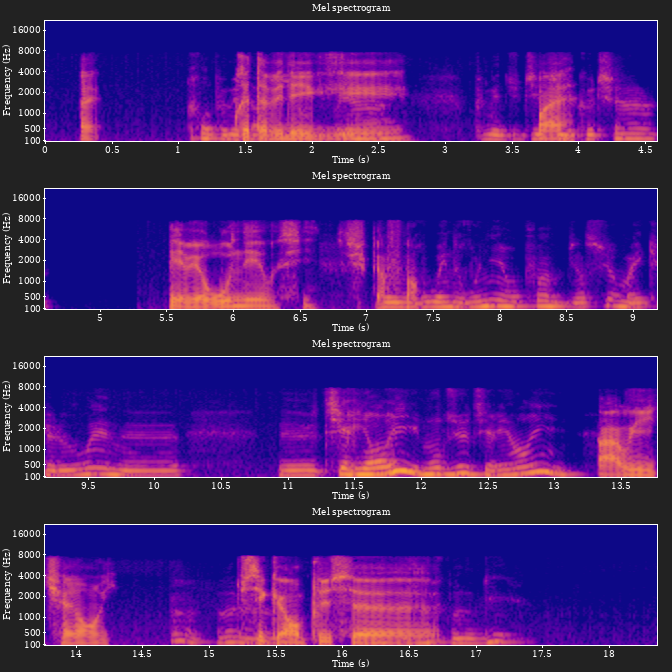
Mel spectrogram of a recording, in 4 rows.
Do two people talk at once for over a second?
Yes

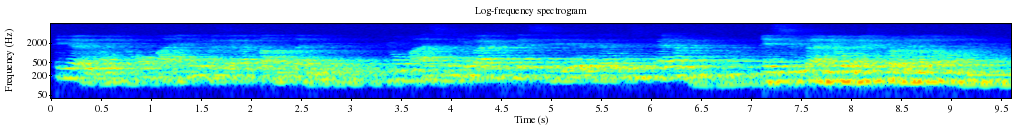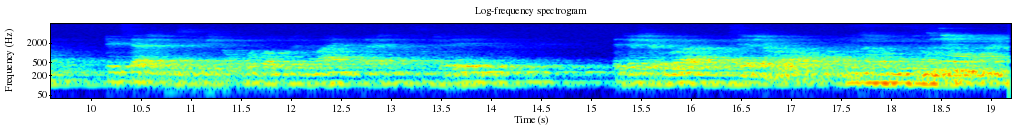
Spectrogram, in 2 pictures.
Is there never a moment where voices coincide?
No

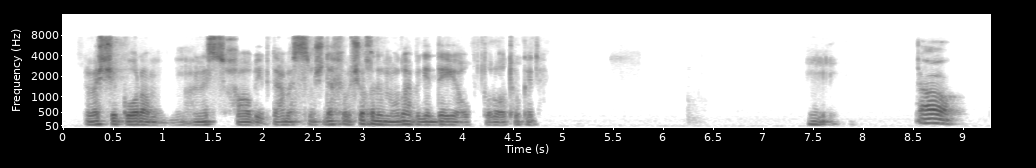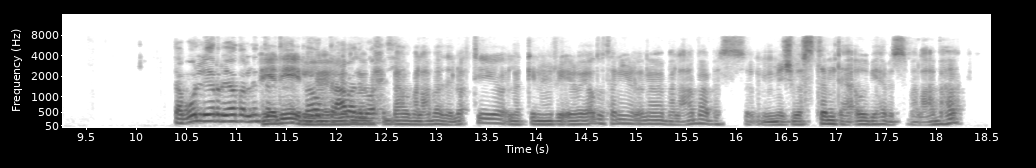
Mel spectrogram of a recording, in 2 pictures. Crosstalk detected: Yes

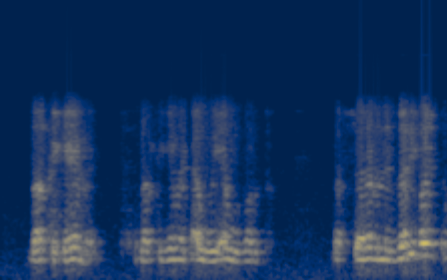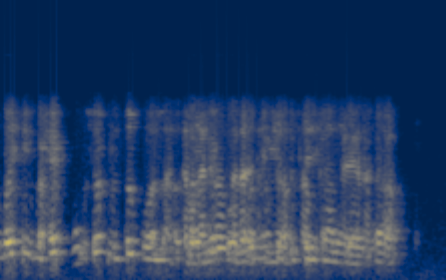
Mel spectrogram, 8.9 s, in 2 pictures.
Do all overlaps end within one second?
No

